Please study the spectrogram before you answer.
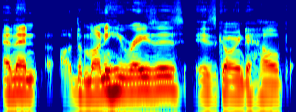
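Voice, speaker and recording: A man's voice: medium pitch, moderate pace, clear, resonant tone, no echo, studio quality. A man co-hosting a podcast in casual chat, joking, teasing and swearing casually. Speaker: podcast co-host.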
